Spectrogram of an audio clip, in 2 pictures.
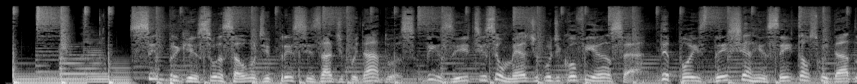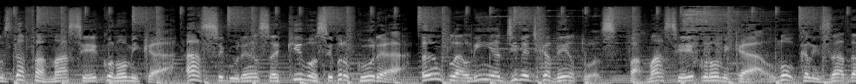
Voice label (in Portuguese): locutor comercial farmacia; farmacia economica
